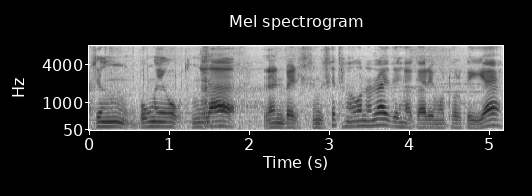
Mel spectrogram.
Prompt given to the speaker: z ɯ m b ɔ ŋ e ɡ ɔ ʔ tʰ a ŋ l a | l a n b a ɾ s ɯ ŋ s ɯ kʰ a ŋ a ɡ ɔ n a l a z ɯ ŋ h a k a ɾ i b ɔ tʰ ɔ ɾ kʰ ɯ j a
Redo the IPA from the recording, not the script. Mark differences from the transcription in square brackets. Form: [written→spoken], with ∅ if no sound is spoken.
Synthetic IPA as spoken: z ɯ [m→ŋ] b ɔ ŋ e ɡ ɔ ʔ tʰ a ŋ l a | l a n b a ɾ s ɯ ŋ s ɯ [kʰ→tʰ] a ŋ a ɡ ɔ n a l a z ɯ ŋ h a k a ɾ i [b→m] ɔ tʰ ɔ ɾ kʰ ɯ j a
